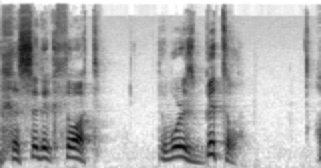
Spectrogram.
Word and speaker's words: bittul: The word is bittul. I'll spell it. I'll transliterate, spell it B-I-T-T-U-L, bittul.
